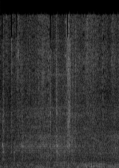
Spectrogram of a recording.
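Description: A domestic pigeon, a chuinna chuithal hen, coos softly in a low murmur amid steady room noise, with no talking over it.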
